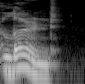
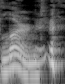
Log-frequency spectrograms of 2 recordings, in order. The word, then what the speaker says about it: learned: Wagon wheel is quite learned. No, it's pronounced learned.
